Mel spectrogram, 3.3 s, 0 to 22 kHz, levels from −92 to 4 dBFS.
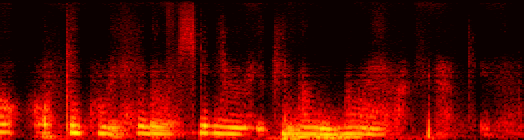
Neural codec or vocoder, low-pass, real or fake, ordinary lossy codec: codec, 44.1 kHz, 0.9 kbps, DAC; none; fake; none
